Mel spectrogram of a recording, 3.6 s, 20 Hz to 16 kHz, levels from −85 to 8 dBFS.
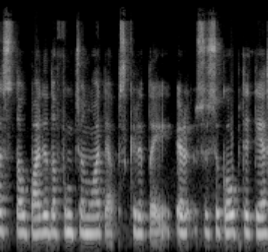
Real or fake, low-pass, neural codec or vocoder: real; 14.4 kHz; none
